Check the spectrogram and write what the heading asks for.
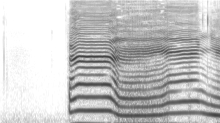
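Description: Near silence for about the first half second, then a loud, sustained melodic tone that slides down from a higher note to a lower one, holds it, and starts gliding back up near the end.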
